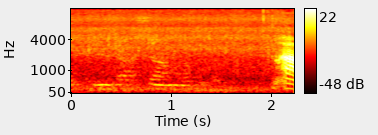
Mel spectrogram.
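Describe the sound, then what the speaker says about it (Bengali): Steady light rain patters in the background while a person speaks over it in Bengali. "হালকা মাঝারি হালকা হালকা করে বৃষ্টি পড়ছে"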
